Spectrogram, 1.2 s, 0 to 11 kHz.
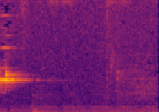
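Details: Aitecs 12S Pro syringe pump starting a propofol anaesthesia infusion at 80 micrograms/kg/min: one short high beep as the infusion starts, then quiet room sound.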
